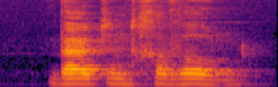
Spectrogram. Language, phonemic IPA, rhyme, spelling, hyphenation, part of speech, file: Dutch, /ˌbœy̯.tə(n).ɣəˈʋoːn/, -oːn, buitengewoon, bui‧ten‧ge‧woon, adjective / adverb, Nl-buitengewoon.ogg
- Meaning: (adjective) extraordinary; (adverb) extraordinarily, extremely, very (used as an intensifier)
